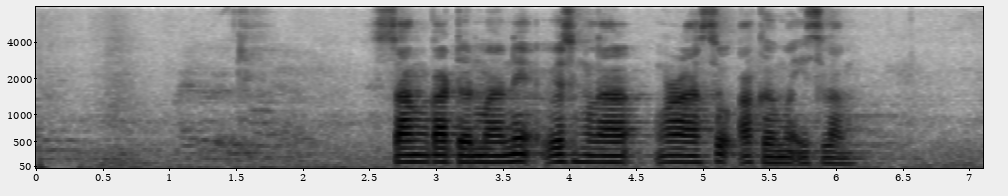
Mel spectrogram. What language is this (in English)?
Javanese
